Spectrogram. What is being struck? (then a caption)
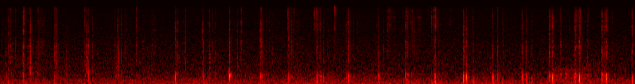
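Chocolate-filled rice wafer. A crisp rice-wafer chocolate monaka is held in both hands and scratched and tapped with long painted nails. Quiet, irregular dry clicks and taps rise over a soft scratching hiss, each one short and dead with a faint bright edge, growing a little denser and louder toward the end.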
